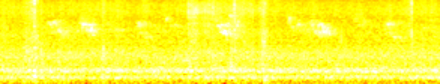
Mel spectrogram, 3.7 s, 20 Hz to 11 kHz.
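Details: Hum of many honey bees while a hobby beekeeper divides a forager swarm into nucleus colonies, 15 May 2018; steady drone with repeated short, higher buzzes of single bees passing close.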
